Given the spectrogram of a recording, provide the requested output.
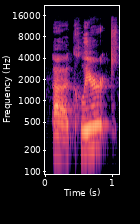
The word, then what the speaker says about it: Klir: But I wanted to say, Sean Shore purchased a clear.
